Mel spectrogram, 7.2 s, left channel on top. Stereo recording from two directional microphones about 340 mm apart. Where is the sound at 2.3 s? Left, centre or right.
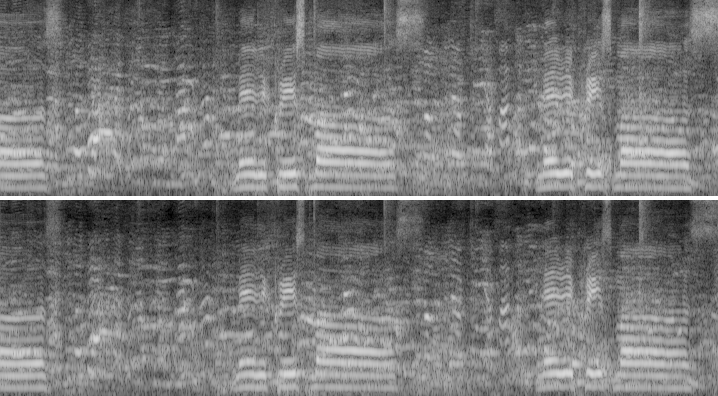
Centre.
